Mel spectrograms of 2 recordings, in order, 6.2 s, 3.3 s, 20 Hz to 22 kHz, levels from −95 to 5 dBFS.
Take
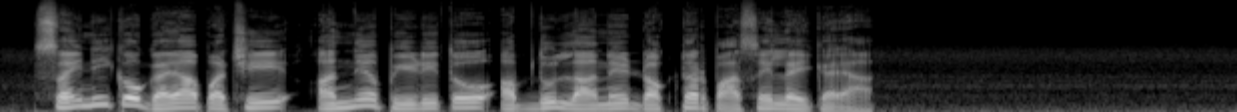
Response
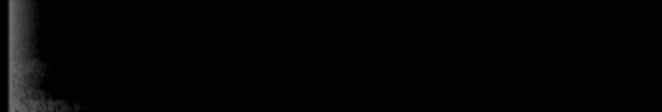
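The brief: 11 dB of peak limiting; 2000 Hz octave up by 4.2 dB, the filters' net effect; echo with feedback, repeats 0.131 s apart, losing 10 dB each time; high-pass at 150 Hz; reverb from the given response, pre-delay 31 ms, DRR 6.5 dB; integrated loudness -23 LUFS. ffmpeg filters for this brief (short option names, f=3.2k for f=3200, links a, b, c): -filter_complex "[0:a]highpass=150,equalizer=f=2k:t=o:g=5.5,alimiter=limit=-23dB:level=0:latency=1,aecho=1:1:131|262|393|524:0.316|0.101|0.0324|0.0104,asplit=2[a][b];[1:a]atrim=start_sample=2205,adelay=31[c];[b][c]afir=irnorm=-1:irlink=0,volume=-3.5dB[d];[a][d]amix=inputs=2:normalize=0,volume=9dB"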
